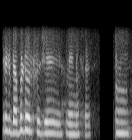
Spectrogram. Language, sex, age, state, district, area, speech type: Tamil, female, 18-30, Tamil Nadu, Thanjavur, rural, conversation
